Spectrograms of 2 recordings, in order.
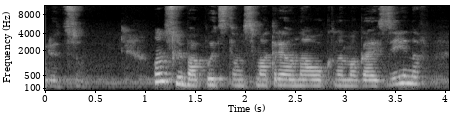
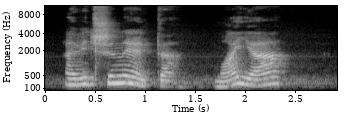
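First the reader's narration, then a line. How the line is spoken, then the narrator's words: Thunderous voice. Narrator (Russian): сказал один из них громовым голосом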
